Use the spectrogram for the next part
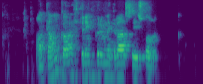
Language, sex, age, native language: Icelandic, male, 30-39, Icelandic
